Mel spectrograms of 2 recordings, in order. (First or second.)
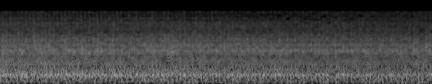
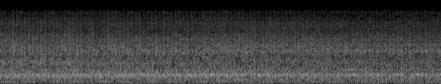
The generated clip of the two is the first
